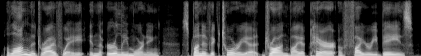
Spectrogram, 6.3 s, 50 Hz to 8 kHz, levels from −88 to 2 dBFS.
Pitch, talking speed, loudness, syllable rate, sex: 195 Hz, 160 wpm, -17 LUFS, 4.5 syllables/s, female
